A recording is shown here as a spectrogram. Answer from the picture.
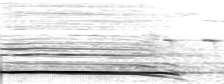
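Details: Arctic wolf from a pack of six howling together; a single steady howl held level then sliding downward and fading after under two seconds.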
